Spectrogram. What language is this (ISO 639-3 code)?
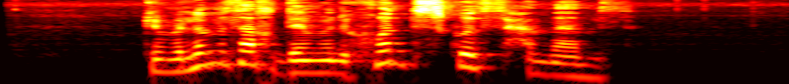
kab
